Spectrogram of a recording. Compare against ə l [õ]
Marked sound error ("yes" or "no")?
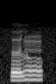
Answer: no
